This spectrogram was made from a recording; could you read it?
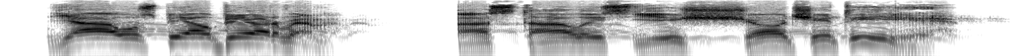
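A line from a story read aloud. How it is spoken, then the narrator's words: Sepulchral voice. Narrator (Russian): могильным голосом проговорил я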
